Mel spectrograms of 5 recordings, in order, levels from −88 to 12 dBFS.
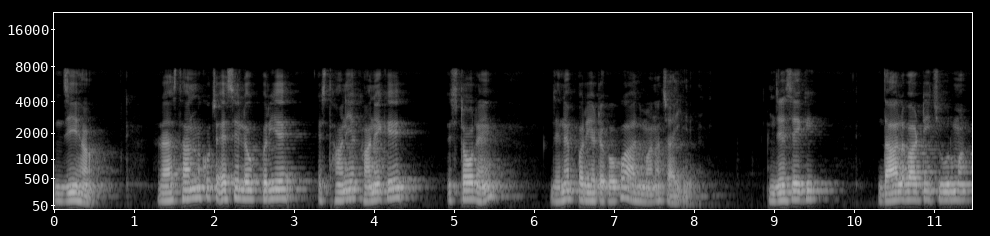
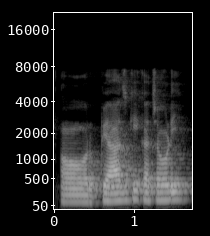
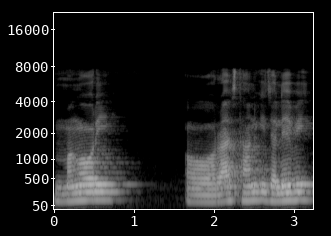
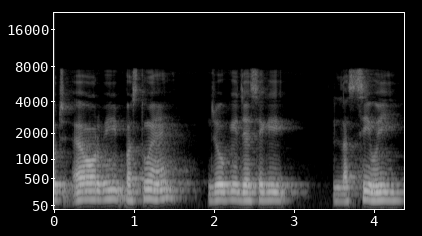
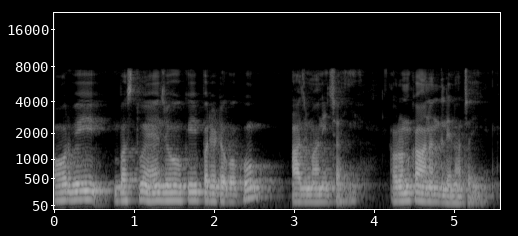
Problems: echo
